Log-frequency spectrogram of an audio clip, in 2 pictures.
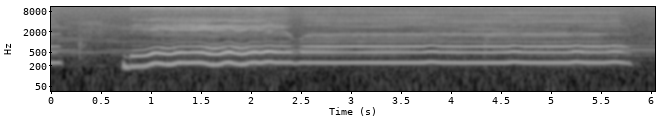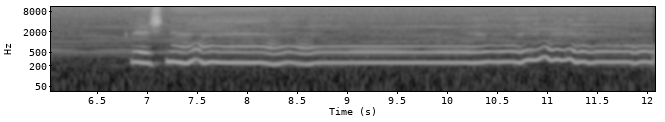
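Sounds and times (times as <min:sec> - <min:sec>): woman singing long note: 0:06.8 - 0:12.0.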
